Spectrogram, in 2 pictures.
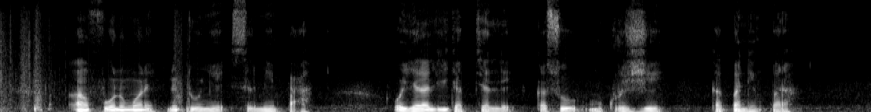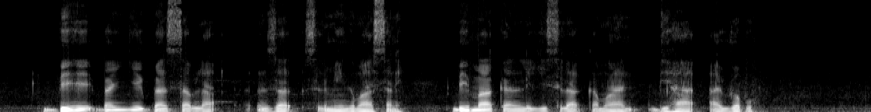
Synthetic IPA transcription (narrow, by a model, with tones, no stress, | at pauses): a˨ɱ˨foː˨nɨ˨ŋɔ˦nɨ˨nɨ˦to˦ɲɛ˨sɨ˦lɨ˦miː˦ŋpa̰˨ʔa˨ | o˨jɛ˨la˦liː˦ɡa˨pi˨ɛ˨lːɨ˨ | ka˨so˦mu˨ku˨ɾɨ˨ʒi˦e˦ | ka˨k͡pa˦ndɨ˨ŋk͡pa˦ɾa˨ | be˦hɪ˦ba˦nɲɛ˦ɡ͡ba˦nsa˦bɨ˦la˨ | n̩˦za˦sɨ˨lɨ˨miː˦ŋɡɨ˦maː˦sa˦nɨ˨ | be˦hɪ˦maː˦ka˨ln̩˦lɨ˨ji˦sɨ˦la˨ka˨maː˦˨bi˦ɦa˦a˨jɔ˦bʊ˨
